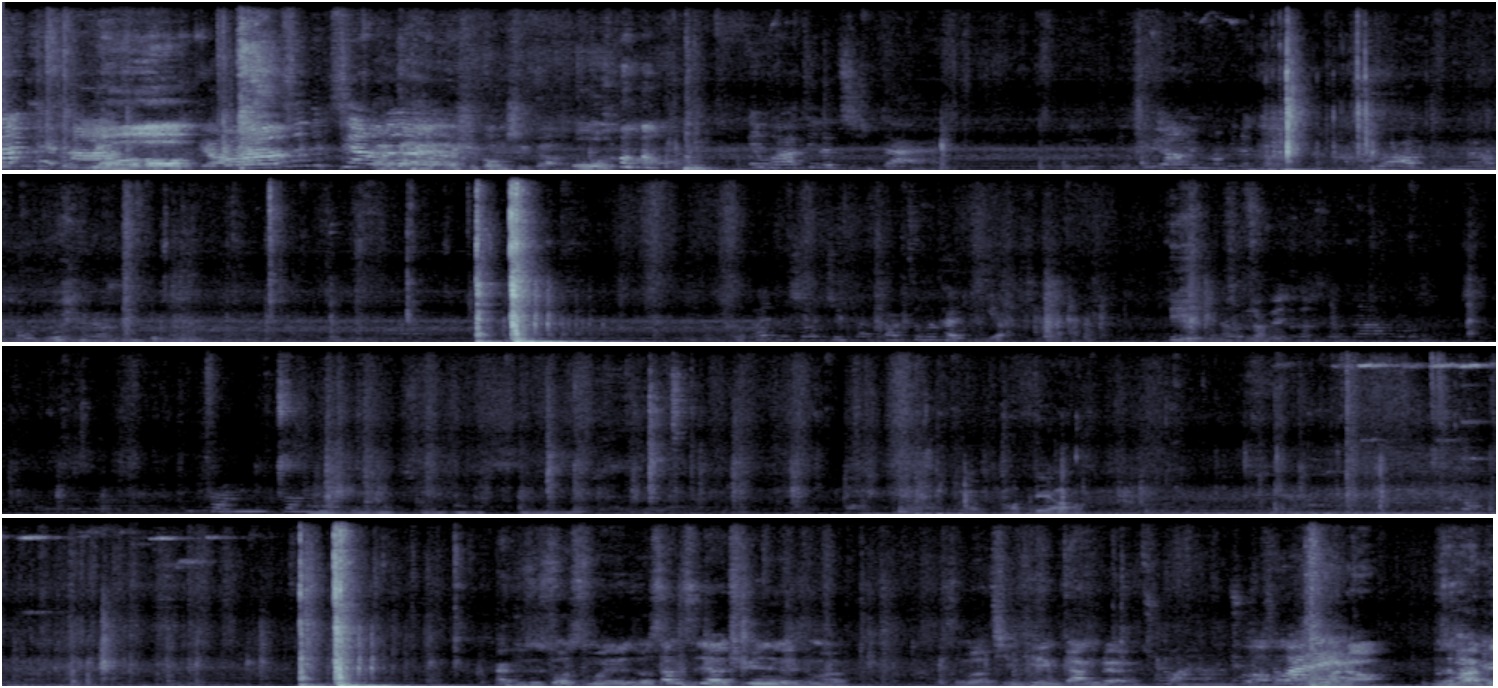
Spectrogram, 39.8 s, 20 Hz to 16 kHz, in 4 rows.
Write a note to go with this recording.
A group of students chatting, Sony PCM D50 + Soundman OKM II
